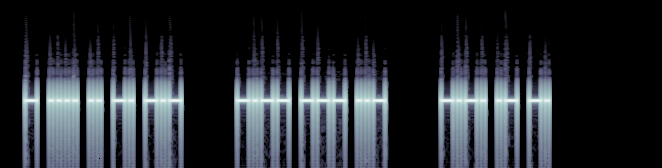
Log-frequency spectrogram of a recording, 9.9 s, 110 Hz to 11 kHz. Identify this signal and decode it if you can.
Morse code, heard as a keyed tone, about 21 wpm, 700 Hz. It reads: THINK YOU CAN
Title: 2x Word-Spacing - Sets of 5 Words - 20wpm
